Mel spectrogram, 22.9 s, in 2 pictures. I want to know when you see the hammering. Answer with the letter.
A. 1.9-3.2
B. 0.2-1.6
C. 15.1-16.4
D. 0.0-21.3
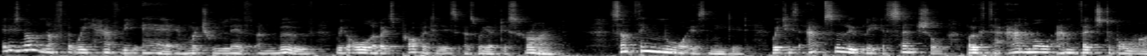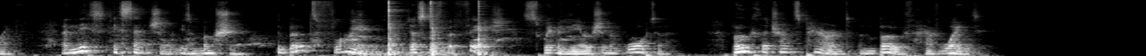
C.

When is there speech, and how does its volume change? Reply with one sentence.
You can hear the speech from 0.0 to 21.3 s, at a steady volume.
